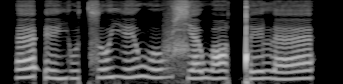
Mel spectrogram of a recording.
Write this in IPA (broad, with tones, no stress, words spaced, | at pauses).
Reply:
æ˨˦ʔe˩ju˩ t͡so˨˦je˨˦ wo˨˦v ɕæ˨˦wɑ˩˧˩ǃe˨˦ læ˨˦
